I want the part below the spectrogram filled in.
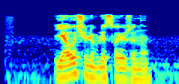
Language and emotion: Russian, neutral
